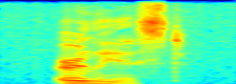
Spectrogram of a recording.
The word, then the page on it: earliest: American English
